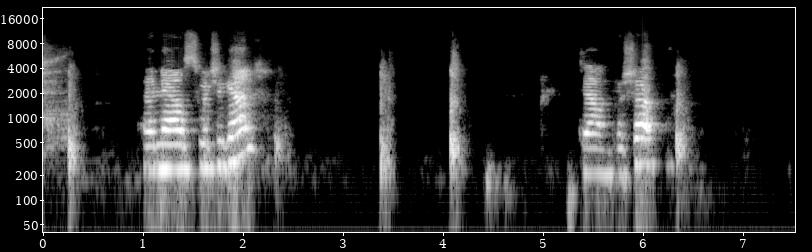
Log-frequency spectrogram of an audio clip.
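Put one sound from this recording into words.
A young woman speaks loudly in short bursts.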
